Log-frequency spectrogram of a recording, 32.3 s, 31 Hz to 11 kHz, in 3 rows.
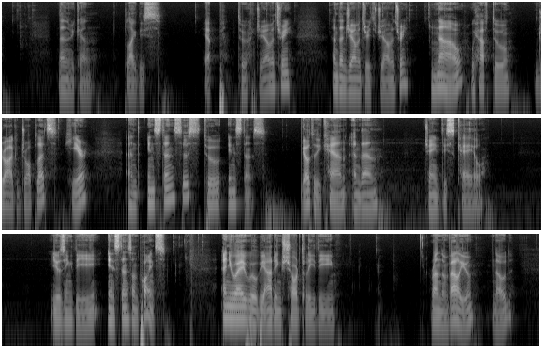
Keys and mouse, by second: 0.2 click, 0.4 g, 1.3-2.7 drag, 3.8 click, 4.0 click, 5.8 click, 6.0 click, 7.2 drag, 7.6 g, 8.4 click, 8.5 g, 10.7 click, 13.3-15.0 drag, 16.7 Tab, 18.2-23.7 shift+drag, 24.6 click, 25.2 g, 26.1 click, 26.3 g, 29.0-30.6 drag, 31.4 middle click, 32.2 middle drag.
